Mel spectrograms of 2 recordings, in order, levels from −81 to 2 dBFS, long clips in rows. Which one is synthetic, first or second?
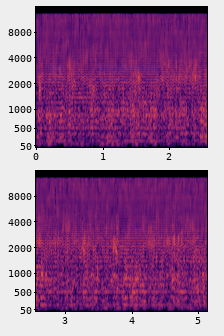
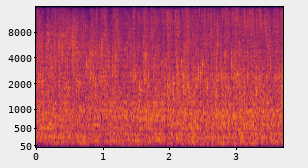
first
